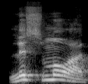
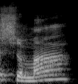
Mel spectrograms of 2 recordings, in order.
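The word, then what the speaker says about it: לשמוע: Lismo. That is how you say to here you all. So just saying shama is not how we say to hear.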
